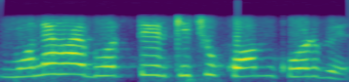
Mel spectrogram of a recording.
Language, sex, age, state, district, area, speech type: Bengali, female, 18-30, West Bengal, Malda, urban, conversation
